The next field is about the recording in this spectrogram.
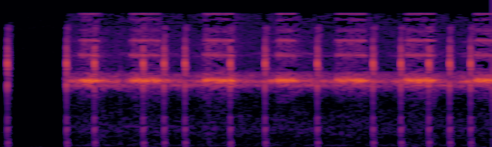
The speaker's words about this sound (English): Will somebody get these crickets out of here? They're not even in this story.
